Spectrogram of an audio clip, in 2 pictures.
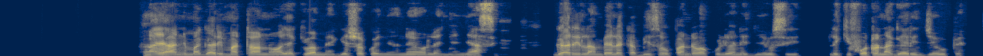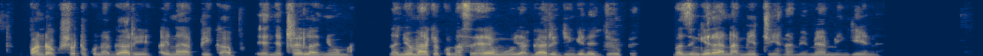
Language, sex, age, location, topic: Swahili, male, 18-24, Nairobi, finance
